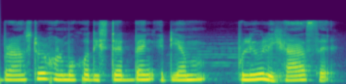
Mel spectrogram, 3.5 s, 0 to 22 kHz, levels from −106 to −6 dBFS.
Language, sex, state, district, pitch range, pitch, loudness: Assamese, female, Assam, Kamrup Metropolitan, 215-230 Hz, 220 Hz, -12 LUFS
